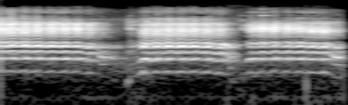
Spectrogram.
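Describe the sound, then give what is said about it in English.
Goats bleat; the breeds kept here are British Guernsey and Golden Guernsey. There are three loud, long, wavering bleats in succession, each nasal and strongly voiced, and the last cuts off abruptly. “We're now off to see an animal renowned for its escapology skills, the goat.”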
